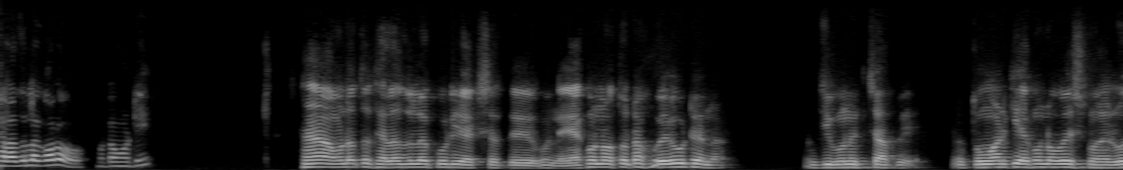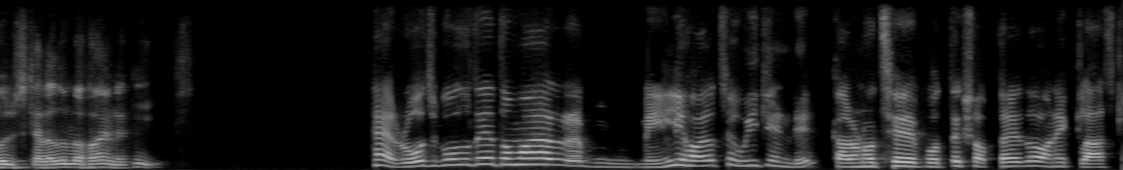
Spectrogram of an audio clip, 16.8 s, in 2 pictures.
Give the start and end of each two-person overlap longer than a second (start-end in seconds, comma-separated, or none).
none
